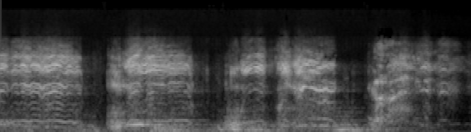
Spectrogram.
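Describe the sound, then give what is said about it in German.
Happy grunting of a small piglet standing at the bow of a sailboat in salty wind, coming in several long, squealy, nasal bursts separated by short pauses, fairly loud and alone. “stand Jule vorn am Bug, hielt die Nase in den salzigen Wind und grunzte vor Glück.”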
